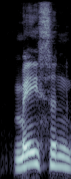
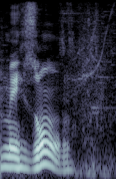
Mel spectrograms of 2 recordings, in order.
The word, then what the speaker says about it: maison: English like regular English, they would say Mason gardenage, Mason, but it's actually pronounced maison gardenage.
